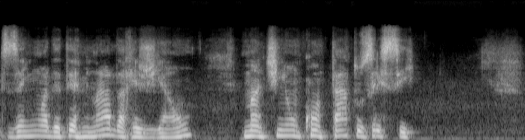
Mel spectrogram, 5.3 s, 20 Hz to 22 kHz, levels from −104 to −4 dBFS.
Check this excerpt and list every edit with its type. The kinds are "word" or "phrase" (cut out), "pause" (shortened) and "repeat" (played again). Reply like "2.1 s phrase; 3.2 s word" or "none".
3.7 s word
